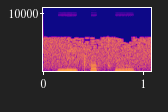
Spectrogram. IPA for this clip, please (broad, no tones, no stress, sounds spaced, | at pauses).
n i pʰ o kʰ u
